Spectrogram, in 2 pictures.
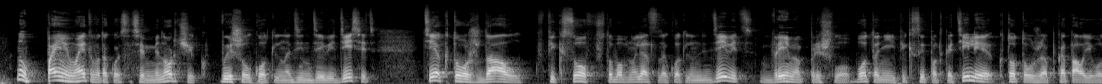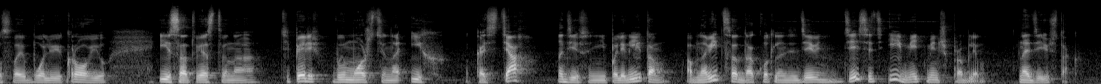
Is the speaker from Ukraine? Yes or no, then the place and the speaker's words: no; Belarus; я ж белорус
